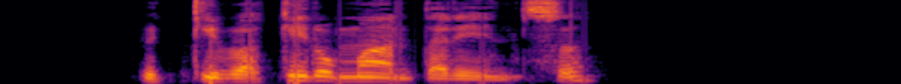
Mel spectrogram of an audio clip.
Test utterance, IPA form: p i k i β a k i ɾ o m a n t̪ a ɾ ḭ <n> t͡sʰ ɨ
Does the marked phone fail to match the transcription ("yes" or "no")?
no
